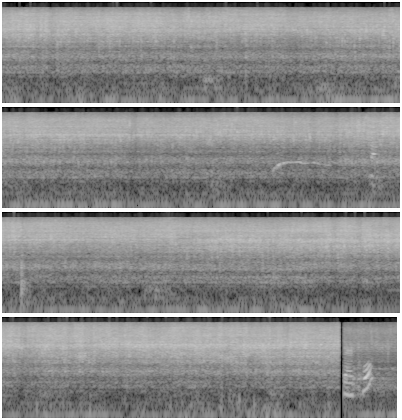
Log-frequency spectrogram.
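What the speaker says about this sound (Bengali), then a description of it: "তেলটা গরম হয়ে গেছে, এবার একটা একটা করে পটলগুলো সব ছেড়ে দেবো" Sliced pointed gourd fries in hot oil, giving a loud, continuous broadband sizzle and hiss that holds steady and close throughout, with a brief clink near the end.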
